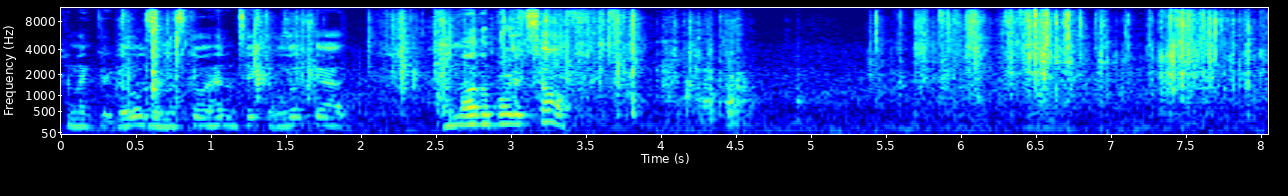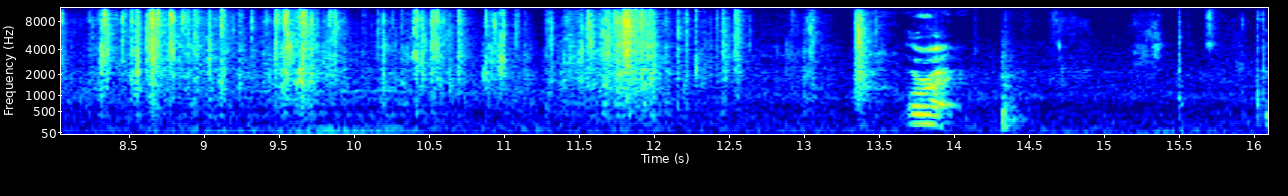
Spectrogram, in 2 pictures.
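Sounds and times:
plastic bag crinkling and rustling: 0:00.3 - 0:04.6, 0:05.4 - 0:13.6.

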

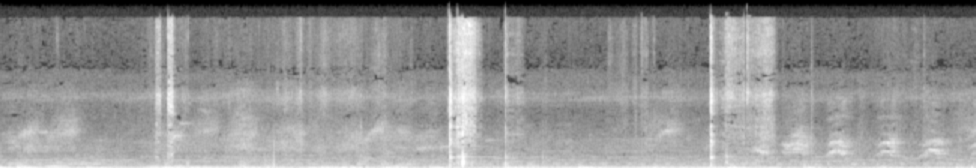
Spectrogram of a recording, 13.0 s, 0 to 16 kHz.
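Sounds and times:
spoon scraping steel bowl: 0:02.0 - 0:02.5, 0:06.0 - 0:06.9, 0:09.4 - 0:10.4.

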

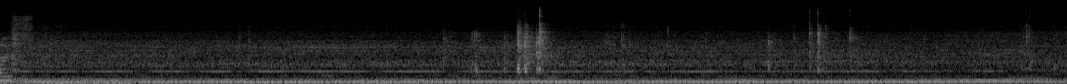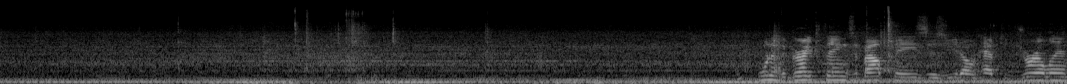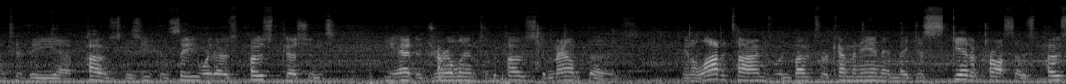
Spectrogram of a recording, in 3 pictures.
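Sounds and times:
low mechanical hum: 0:00.0 - 0:32.0
bolts and nuts clicking: 0:18.4 - 0:20.0, 0:25.3 - 0:27.6.

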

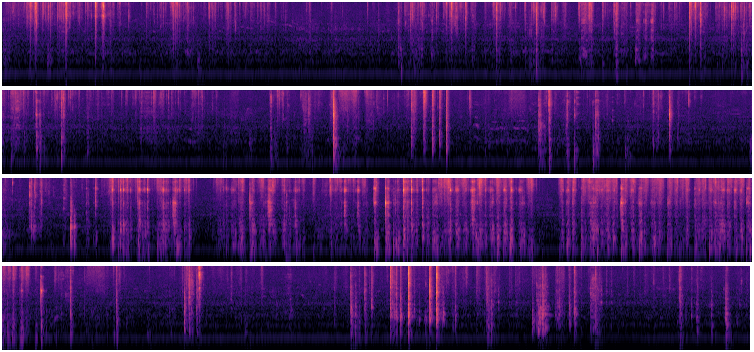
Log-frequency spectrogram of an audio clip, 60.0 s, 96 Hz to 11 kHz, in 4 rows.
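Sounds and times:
stone grinding on stone: 0:32.1 - 0:40.6, 0:41.2 - 0:45.7.

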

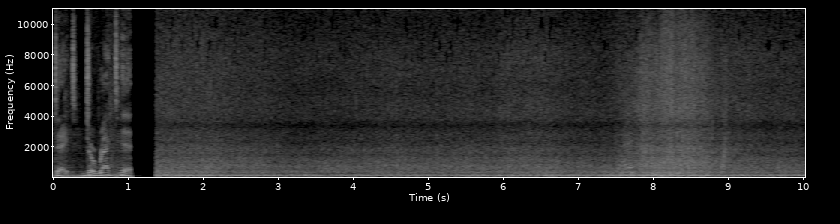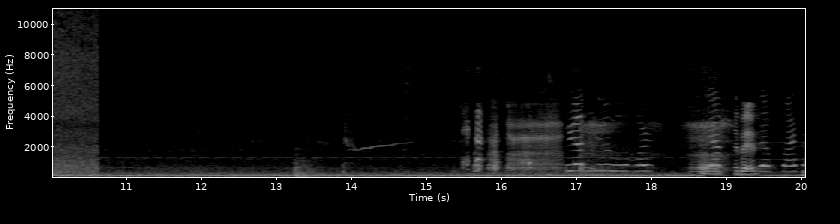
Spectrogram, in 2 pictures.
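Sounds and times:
ocean surf churning: 0:01.4 - 0:10.6.

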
